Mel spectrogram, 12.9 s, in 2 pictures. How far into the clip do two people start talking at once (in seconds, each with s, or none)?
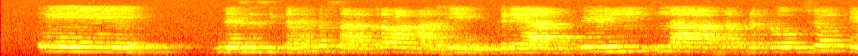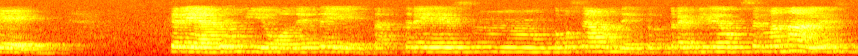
none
